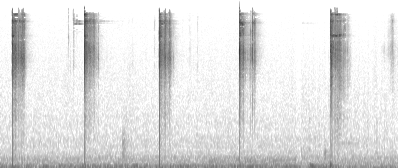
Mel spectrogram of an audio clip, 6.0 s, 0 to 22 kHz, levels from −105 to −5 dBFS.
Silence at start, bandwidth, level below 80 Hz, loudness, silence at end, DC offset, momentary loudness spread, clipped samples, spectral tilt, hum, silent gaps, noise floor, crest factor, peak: 0.15 s; 17.5 kHz; -60 dBFS; -30 LUFS; 0.8 s; under 0.1%; 20 LU; under 0.1%; 2.5 dB/octave; none; none; -65 dBFS; 36 dB; 0 dBFS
